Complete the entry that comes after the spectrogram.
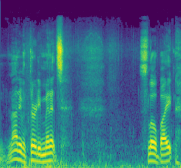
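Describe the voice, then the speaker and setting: This is a man talking. He moves at a fairly quick pace. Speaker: fishing vlogger. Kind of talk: casual outdoor vlog commentary. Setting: outdoors on a kayak on a lake. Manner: loud.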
